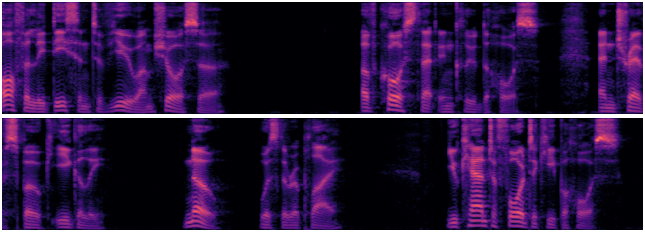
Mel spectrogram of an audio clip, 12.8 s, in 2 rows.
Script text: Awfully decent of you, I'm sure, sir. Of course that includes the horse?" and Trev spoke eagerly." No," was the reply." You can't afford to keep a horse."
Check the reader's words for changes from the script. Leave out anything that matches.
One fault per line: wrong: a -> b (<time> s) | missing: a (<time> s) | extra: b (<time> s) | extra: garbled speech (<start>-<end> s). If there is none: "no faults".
wrong: includes -> include (4.4 s)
